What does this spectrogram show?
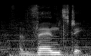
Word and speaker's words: Wednesday: this particular day in our week and we mispronounce it like redness t so it is not vet nurse named and it is Wednesday so what it is Wednesday so W e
